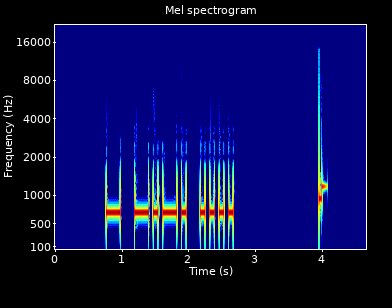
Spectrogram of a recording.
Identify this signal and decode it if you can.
Morse code, heard as a keyed tone, about 17 wpm, 700 Hz. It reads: TCH
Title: Multi-letter Phonemes Quick Fire 17wpm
